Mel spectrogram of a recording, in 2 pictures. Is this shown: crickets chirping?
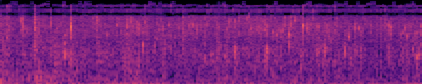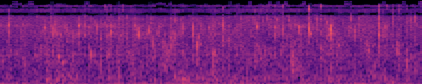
no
